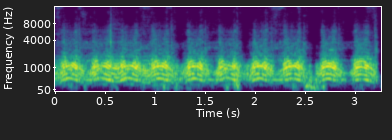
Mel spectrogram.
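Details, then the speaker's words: Ford Courier truck that sat 30 years, newly rebuilt starter fitted; rhythmic, somewhat uneven whirring cranking about three beats a second, still slower than normal; owner suspects a weak battery; slow cranking. "still a little slow the battery's probably weak"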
